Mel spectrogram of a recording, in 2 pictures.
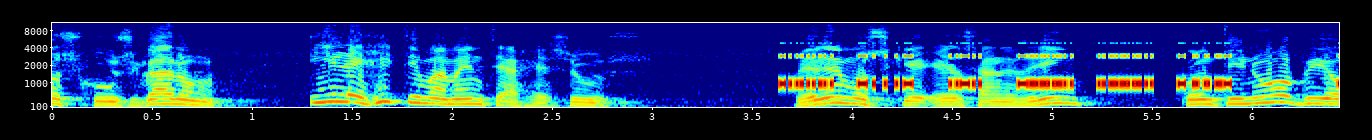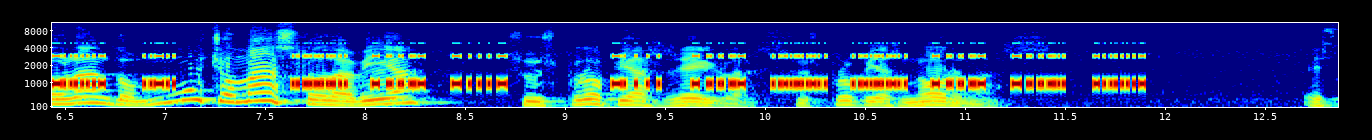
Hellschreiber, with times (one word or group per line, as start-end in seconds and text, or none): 3.6-5.9 CHIESA
6.4-7.1 DI
7.6-8.7 SAN
9.2-11.9 LAZZARO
